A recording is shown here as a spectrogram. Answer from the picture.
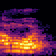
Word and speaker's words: amor: En la primera palabra, amor, yo separo amor, 2 sílabas. Ahora, donde cargo la voz, en la última sílaba.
